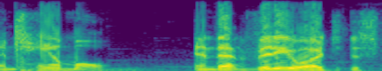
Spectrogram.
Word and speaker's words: Campbell: grew up that uh is spelled c a m p b l l but if you ask any of the people who are from that town how it's pronounced right that's what I think that's what I think it is cuz I cuz I was told it is bouet I'm sorry they say camel and that video I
